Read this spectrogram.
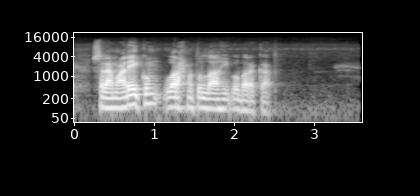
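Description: A man speaks calmly and slowly close to a microphone.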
